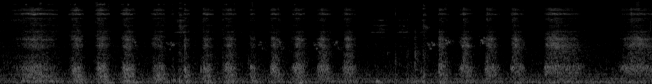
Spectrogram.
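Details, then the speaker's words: 168F 3.5 HP Chinese diesel during electric-start conversion: rhythmic gritty rasping, about two strokes a second, as valve grinding compound laps the flywheel onto its crankshaft taper; pitch changes and grinding lessens as it seats. "you'll hear the the pitch change a little bit I know that sounds weird but you'll hear it not grinding so much"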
